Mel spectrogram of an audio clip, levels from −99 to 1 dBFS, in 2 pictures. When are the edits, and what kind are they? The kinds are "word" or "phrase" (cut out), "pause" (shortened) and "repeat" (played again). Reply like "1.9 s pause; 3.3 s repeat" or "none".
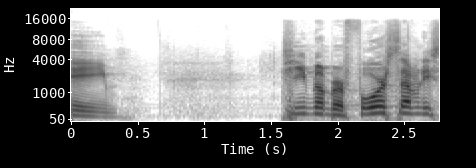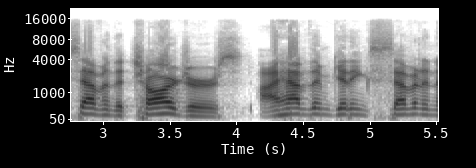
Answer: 4.1 s pause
